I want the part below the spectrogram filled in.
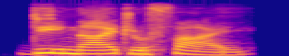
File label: "denitrify", Indian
